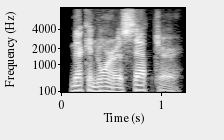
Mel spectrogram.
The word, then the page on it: mechanoreceptor: American English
